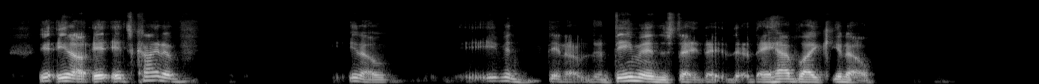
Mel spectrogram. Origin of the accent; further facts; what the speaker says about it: New York, United States; I grew up in New York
